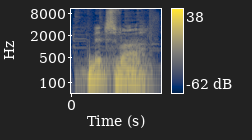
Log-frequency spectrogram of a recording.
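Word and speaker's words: מצוה: We got strong's 4687, and we're going to listen to how they pronounce it. Strong's H 4687. Mitzvah.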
